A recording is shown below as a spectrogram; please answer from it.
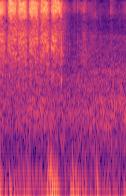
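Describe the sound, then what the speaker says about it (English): Sandpaper is rubbed by hand over the rough, saw-torn edges of cut timber on a pelmet, in brisk close scrubbing strokes that ease off halfway. "I get bit of sandpaper and you sand off the rough pieces"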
